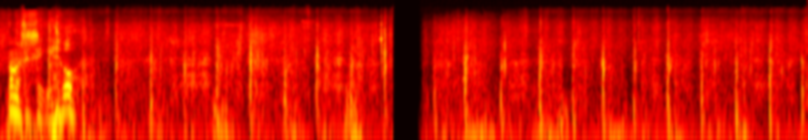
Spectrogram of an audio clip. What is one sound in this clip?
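Footsteps crunch on a dirt track.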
